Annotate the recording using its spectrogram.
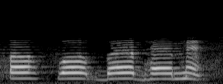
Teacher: होठ बगैर मिलाए हम बोल नहीं सकते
